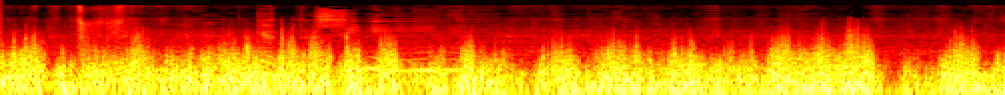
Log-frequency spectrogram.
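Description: Wind buffeting the microphone in loud, uneven gusts, with indistinct voices under it.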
